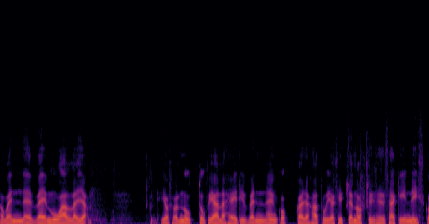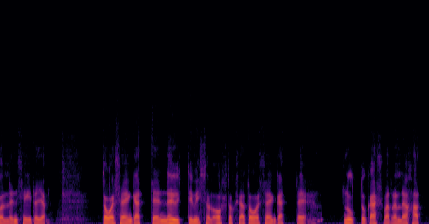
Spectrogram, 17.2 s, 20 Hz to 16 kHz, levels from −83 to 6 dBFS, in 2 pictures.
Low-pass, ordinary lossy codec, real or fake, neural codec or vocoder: 14.4 kHz; Opus, 64 kbps; fake; autoencoder, 48 kHz, 128 numbers a frame, DAC-VAE, trained on Japanese speech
